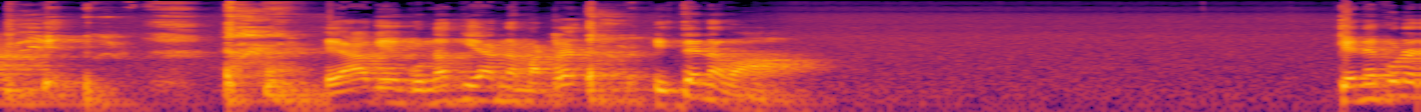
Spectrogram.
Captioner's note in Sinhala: කැස්ස; උගුර කෑරීම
